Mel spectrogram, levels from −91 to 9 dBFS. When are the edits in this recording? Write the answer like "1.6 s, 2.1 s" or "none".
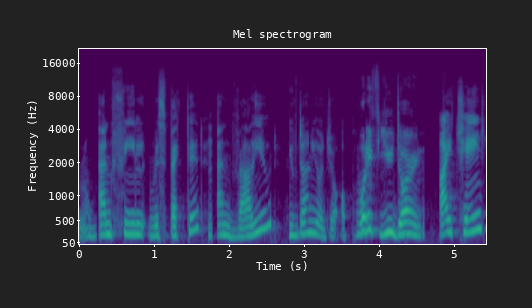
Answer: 1.7 s, 2.8 s, 3.6 s, 4.6 s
